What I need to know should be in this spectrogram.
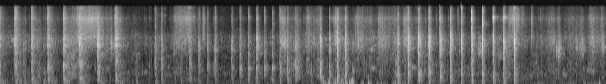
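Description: A hammer chips rapidly at brick and plaster.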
